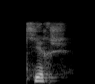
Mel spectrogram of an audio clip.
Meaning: kirsch
- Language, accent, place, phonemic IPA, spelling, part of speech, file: French, France, Lyon, /kiʁʃ/, kirsch, noun, LL-Q150 (fra)-kirsch.wav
